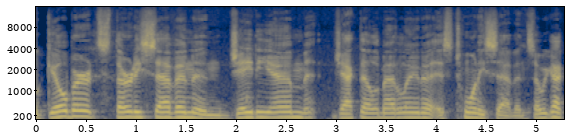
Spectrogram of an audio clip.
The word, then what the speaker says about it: Della Maddalena: I think I can pronounce this. Gilbert Burns. There we go. Yep. Against Jack Della Medallia. Sound it out. Jack Della Maddalena.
